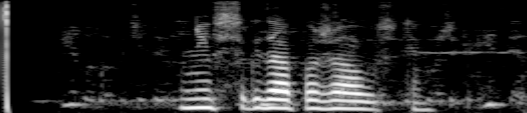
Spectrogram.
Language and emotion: Russian, neutral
